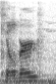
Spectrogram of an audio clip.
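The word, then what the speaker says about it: Kjellberg: I think his last name is pronounced Kilberg. Because I do remember a Swedish. Because there's a Swedish band that I listen to, and a guy acknowledged his name before. Apparently, because he knows him personally, and he said, and I think that's how he pronounced it.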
